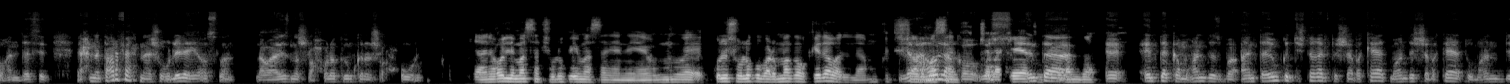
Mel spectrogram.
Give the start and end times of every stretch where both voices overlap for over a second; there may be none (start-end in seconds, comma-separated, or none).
9.0-11.0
